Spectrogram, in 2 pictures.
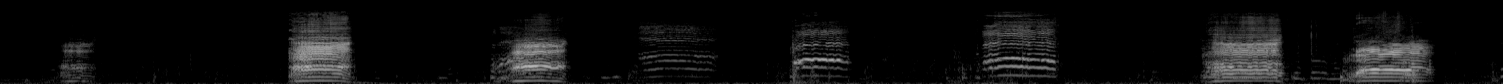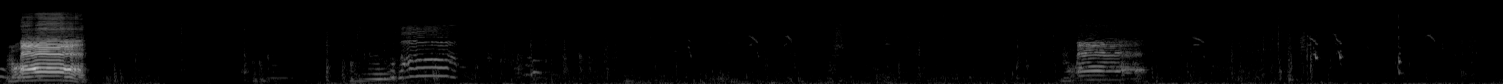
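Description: Goats bleating: about a dozen short, wavering calls, each under a second, coming every second or two during the first half, then only two more after long pauses.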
